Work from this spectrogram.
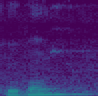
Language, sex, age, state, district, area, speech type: Bodo, male, 18-30, Assam, Chirang, urban, spontaneous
